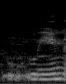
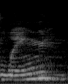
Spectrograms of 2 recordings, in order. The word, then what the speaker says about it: 麟: and li and lean sometimes people pronounce lean as ling that's considered also correct but i think there's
